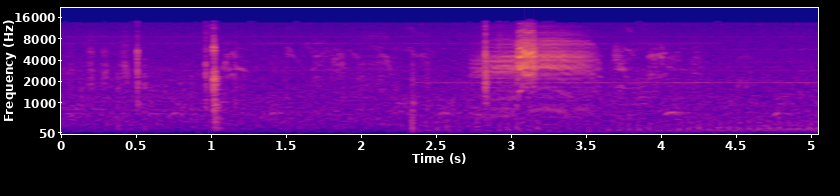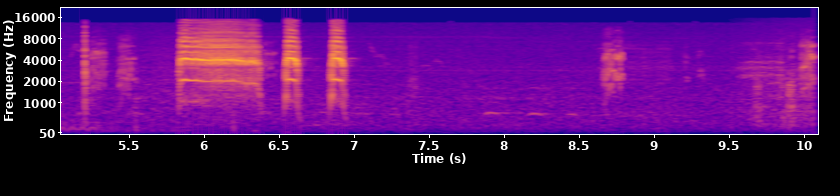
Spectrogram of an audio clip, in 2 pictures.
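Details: A barn owl (lechuza) in rural groves of Santa Fe, Argentina, 2023, whose calls include alerts and a hiss, gives harsh, breathy hissing screeches: one long burst and several short ones over ten seconds, with faint chirps between.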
